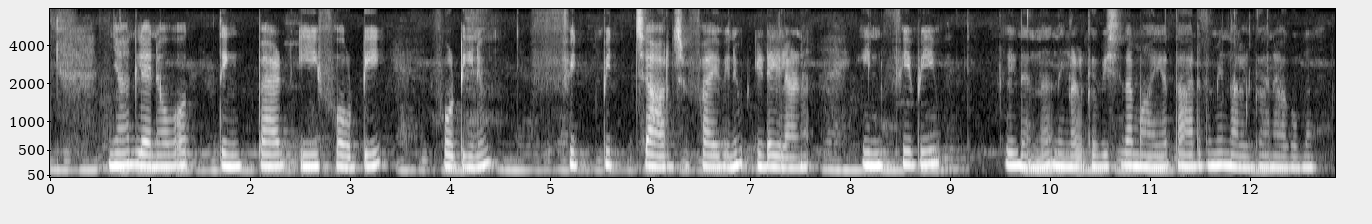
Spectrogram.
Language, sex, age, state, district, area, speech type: Malayalam, female, 18-30, Kerala, Wayanad, rural, read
